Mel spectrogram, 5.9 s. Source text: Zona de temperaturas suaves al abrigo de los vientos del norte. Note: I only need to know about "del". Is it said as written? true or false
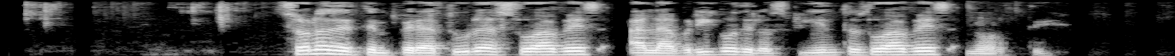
false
